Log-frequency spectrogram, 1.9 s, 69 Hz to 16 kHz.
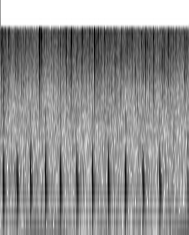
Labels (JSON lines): {"label": "biophony, pulse", "recorder": "SoundTrap 500"}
